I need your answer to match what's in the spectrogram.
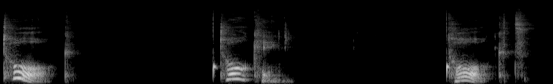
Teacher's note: It also contains a silent L and it's pronounced with a long O.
